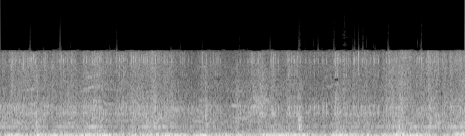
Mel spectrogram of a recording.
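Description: Steady low rumble of a passenger railroad coach rolling slowly along the track, with a couple of sharp clicks from the wheels and running gear.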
